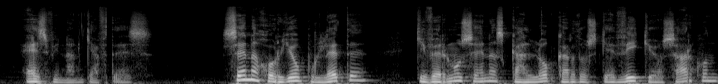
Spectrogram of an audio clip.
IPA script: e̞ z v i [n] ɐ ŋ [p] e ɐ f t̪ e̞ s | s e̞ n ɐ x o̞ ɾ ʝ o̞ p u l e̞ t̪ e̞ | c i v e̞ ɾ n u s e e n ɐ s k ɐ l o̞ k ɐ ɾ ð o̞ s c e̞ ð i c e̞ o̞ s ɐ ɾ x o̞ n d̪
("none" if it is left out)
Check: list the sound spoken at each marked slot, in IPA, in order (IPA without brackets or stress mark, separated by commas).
n, c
